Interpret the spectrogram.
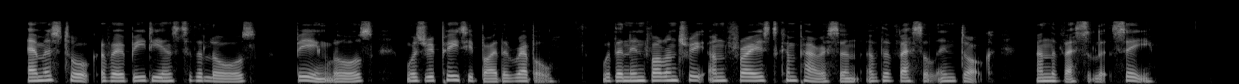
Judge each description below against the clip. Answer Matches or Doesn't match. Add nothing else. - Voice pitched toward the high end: Doesn't match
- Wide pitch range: Doesn't match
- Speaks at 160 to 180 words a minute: Doesn't match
